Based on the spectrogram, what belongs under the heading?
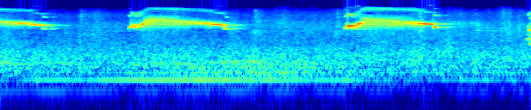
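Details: Juvenile herring gull siblings out of the nest and playing; shrill, high whistled squeals, each under a second, two main calls about one and a half seconds apart, with a steady low hum beneath.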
